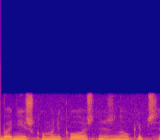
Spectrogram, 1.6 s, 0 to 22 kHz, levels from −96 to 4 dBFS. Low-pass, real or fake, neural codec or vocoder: 7.2 kHz; real; none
